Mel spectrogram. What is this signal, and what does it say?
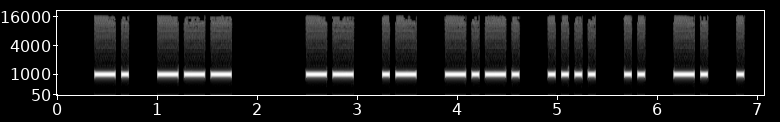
Morse code, heard as a keyed tone, about 18 wpm, spaced as for 15 wpm, 1000 Hz. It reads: NO MACHINE
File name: qotdfiles / 15wpm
